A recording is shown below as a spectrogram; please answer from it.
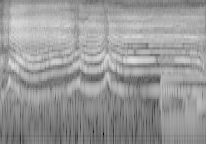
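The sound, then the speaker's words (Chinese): A young child cries and sobs, upset with their father. The wavering, high-pitched wails rise and fall in pitch and run continuously without a break. “比比又委屈的哭了。”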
